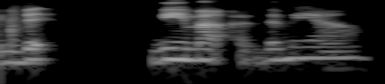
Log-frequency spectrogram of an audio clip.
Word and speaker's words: Vimeo: You can also add photos, you can add videos, you can use a template, which I was going to say Vimeo, that's how you say it.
